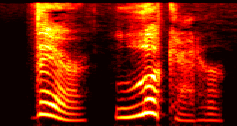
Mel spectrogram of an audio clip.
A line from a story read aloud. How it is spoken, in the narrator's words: cried Nastasia, trembling with passion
